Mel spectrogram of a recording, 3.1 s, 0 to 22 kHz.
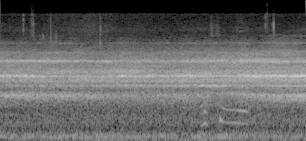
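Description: F-15C military jets taxi at RAF Lakenheath with a steady engine drone and a high whine. The sound is continuous and fairly loud, with a faint pitch-shifting tone near the end and no clear talking on top.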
